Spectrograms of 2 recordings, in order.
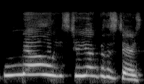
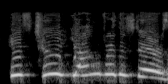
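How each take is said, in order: First: High, insistent mock scold; mock fussy insisting. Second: High, slow fussy scold; mock stern warning. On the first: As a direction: nag like an overprotective owner. Friend quoted insisting again. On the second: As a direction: play the overprotective dog mom. Friend quoted scolding about stairs.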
